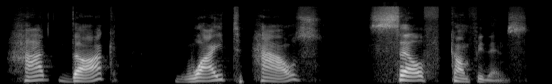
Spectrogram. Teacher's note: these words have stress on the first part because they are nouns they are compound nouns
